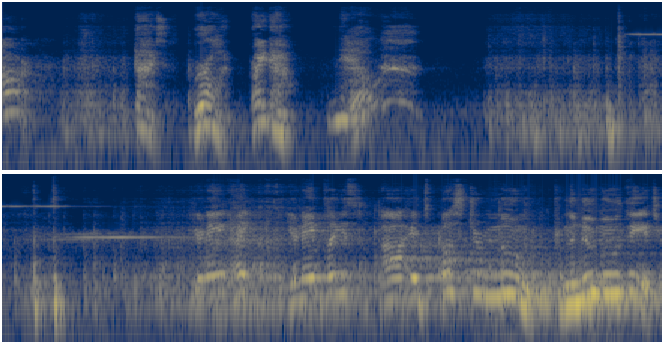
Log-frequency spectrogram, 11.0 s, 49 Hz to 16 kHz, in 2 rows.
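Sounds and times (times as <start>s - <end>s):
microphone feedback squeal: 5.1s - 7.3s.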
